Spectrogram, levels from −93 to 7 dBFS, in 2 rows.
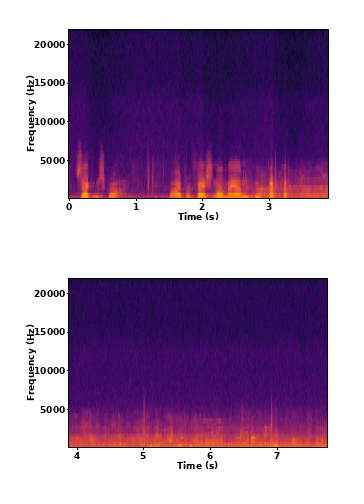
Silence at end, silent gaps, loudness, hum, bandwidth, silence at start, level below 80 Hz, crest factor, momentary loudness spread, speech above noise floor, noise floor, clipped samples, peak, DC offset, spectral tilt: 0 s; none; -25 LUFS; none; 20 kHz; 0 s; -44 dBFS; 22 dB; 12 LU; 23 dB; -44 dBFS; under 0.1%; -4 dBFS; under 0.1%; -7.5 dB/octave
